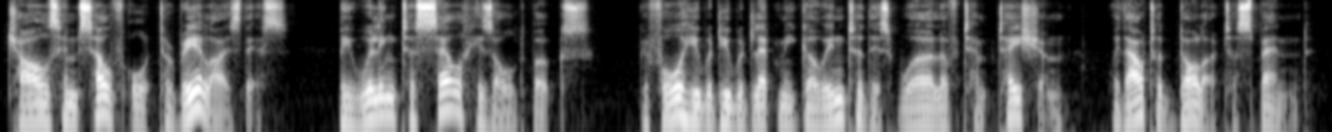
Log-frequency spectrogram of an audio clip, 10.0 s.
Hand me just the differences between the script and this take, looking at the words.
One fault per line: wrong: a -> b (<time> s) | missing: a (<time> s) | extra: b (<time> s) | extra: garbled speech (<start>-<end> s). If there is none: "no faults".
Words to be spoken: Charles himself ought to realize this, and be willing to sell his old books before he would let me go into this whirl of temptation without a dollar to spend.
missing: and (2.2 s)
extra: he would (5.4 s)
